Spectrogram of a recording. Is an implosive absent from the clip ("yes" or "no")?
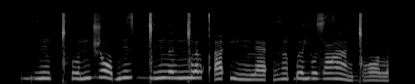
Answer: no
